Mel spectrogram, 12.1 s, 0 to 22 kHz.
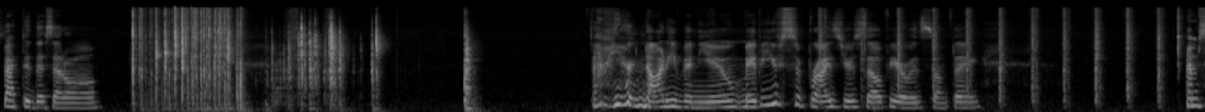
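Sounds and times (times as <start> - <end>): cards riffle shuffling: 1.3 - 3.9
deck tapped square: 1.3 - 3.9.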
